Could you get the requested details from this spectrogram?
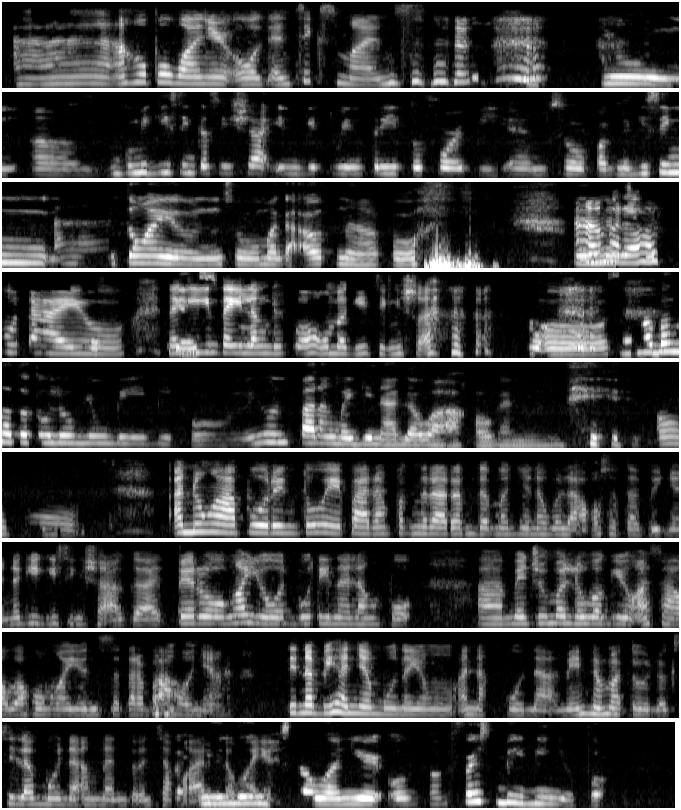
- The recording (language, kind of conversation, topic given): Filipino, unstructured, Paano mo naramdaman ang suporta ng iyong pamilya noong dumaan ka sa isang mahirap na sitwasyon?
- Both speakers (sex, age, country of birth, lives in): female, 25-29, Philippines, Philippines; female, 30-34, Philippines, Philippines
- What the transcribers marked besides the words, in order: other background noise; mechanical hum; distorted speech; laugh; chuckle; unintelligible speech; tapping; laugh; chuckle; static; laughing while speaking: "na matulog"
